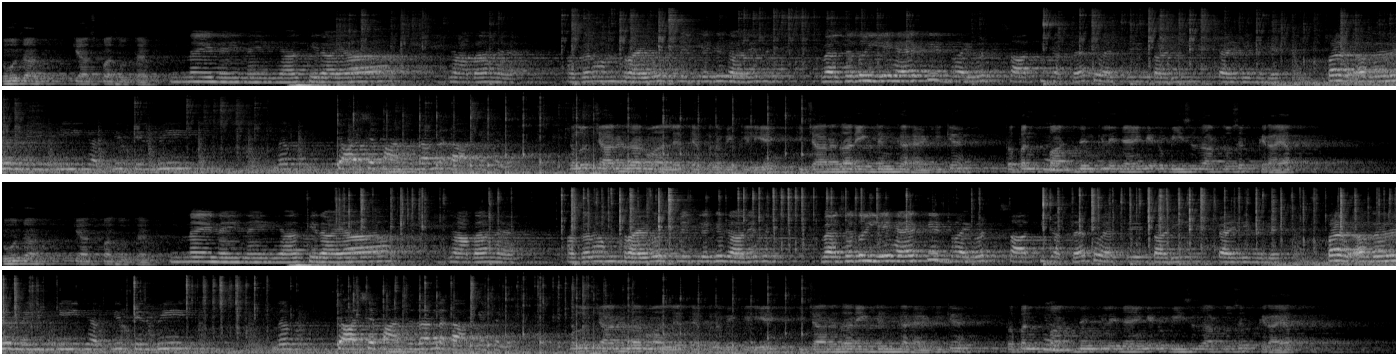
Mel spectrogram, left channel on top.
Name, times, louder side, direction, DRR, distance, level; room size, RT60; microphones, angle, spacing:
voice 1, 0.0-1.6 17.7-18.1 19.6-23.7 24.0-26.8, equal, 35° left, 3 dB, 0.8 m, -34 dB
voice 2, 1.7-4.0 4.4-5.2 5.6-7.8 8.2-12.8 13.3-15.9 16.6-16.9 17.3-19.1 24.3-24.6, right 3 dB, 55° right, 0 dB, 0.6 m, -31 dB
sound 1, 2.8-20.8, right 5 dB, 90° right, 0.8 m, -40 dB
sound 2, 12.6-17.7, equal, 70° left, 1.3 m, -39 dB
Tap, 17.2-22.1, equal, 5° left, 0.5 m, -38 dB
21.0 x 10.5 x 3.6 m, 2.8 s
head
